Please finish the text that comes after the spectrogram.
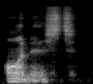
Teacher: there are exceptions like honest we don't pronounce the h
